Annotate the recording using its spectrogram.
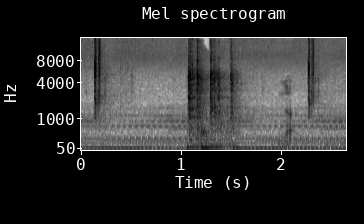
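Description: A locked door handle rattles.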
